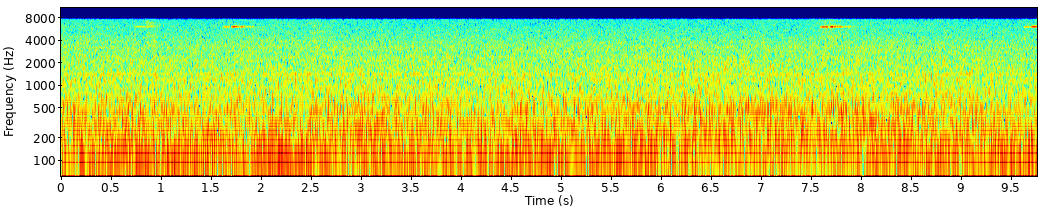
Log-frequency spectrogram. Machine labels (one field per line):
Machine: fan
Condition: normal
